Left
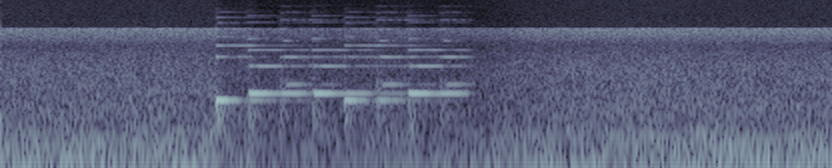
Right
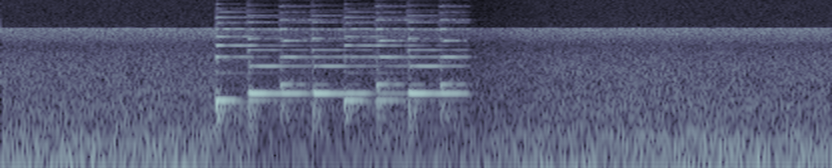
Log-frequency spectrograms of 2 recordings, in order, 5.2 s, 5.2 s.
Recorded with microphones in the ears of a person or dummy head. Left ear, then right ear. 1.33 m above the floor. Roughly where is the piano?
Right.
